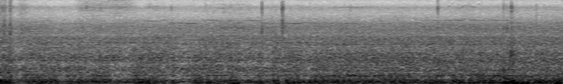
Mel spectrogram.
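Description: A low-mileage car's engine runs steadily from inside the cabin while driving, a continuous low rumble with road noise holding an even level throughout, with no talking.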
